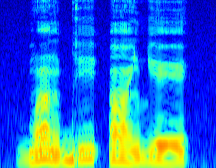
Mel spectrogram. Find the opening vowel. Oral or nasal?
nasal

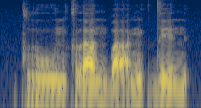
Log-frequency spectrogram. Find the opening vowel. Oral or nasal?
oral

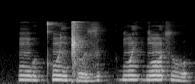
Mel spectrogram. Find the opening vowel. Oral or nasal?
oral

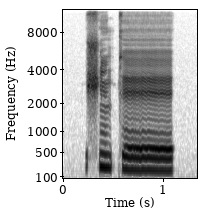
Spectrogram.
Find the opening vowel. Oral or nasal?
nasal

